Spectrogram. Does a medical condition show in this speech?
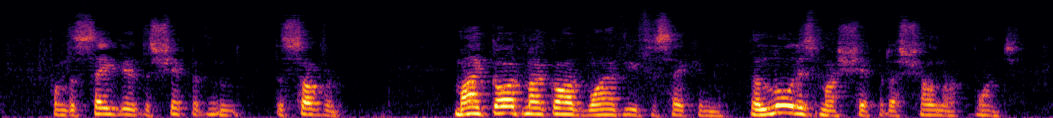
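No.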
